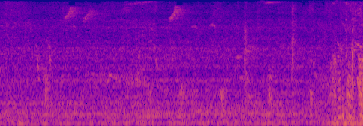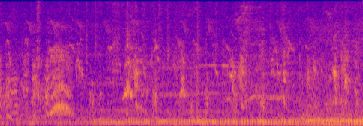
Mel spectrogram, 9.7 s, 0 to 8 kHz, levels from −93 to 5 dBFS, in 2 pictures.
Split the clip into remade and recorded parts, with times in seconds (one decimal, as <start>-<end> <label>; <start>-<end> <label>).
0.0-2.2 recorded; 2.2-4.5 remade; 4.5-6.4 recorded; 6.4-7.6 remade; 7.6-8.0 recorded; 8.0-9.7 remade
